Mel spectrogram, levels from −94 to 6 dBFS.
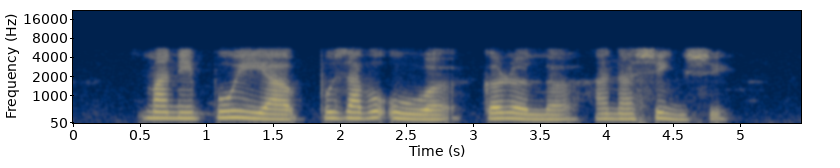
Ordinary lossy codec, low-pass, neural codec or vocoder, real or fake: Opus, 32 kbps; 5.4 kHz; none; real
